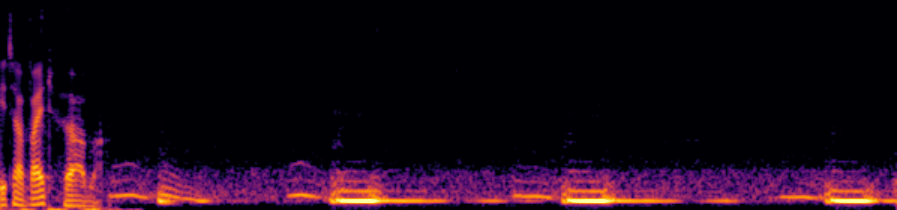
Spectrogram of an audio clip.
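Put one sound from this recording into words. A bird gives deep, booming hoots, repeated every couple of seconds.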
